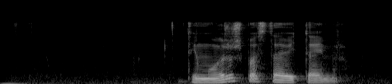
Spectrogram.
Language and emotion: Russian, neutral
